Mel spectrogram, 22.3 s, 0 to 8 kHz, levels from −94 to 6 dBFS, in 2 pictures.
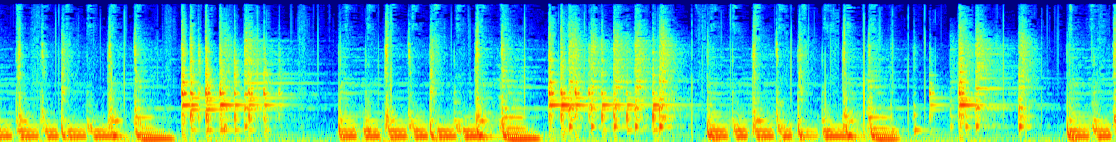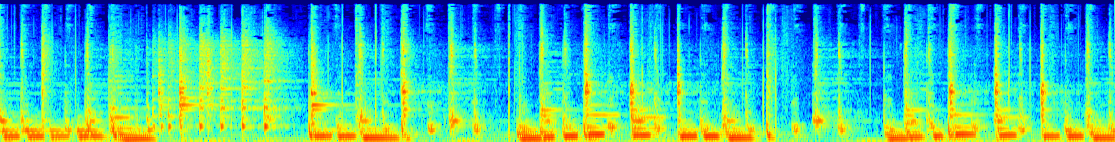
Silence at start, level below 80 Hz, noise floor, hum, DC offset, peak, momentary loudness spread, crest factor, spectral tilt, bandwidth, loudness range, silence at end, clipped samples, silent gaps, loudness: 0 s; -22 dBFS; -39 dBFS; none; under 0.1%; 0 dBFS; 8 LU; 18 dB; -7 dB/octave; 7.6 kHz; 2 LU; 0 s; under 0.1%; none; -19 LUFS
